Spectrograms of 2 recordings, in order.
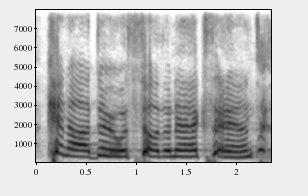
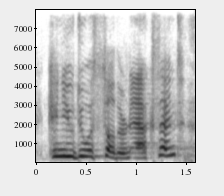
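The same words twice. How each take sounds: First: Loud, hammed-up Southern accent. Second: Said in the usual way. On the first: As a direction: echo it proudly in a big Southern twang.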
